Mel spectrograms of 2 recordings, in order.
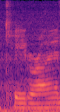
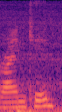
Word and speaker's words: Cade Ryan: here players name wrong it's actually Kade Ryan not Ryan kid so apologize for that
